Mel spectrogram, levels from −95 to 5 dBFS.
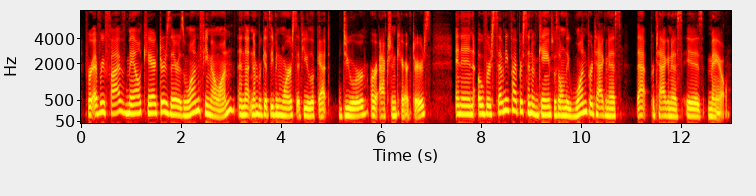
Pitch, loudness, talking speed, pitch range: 170 Hz, -20 LUFS, 175 wpm, 150-195 Hz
